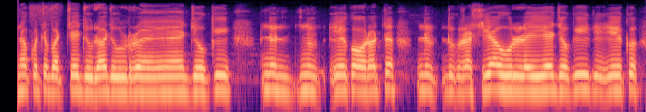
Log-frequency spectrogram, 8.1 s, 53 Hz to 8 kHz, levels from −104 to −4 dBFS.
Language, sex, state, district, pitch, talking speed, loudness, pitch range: Hindi, male, Uttar Pradesh, Budaun, 135 Hz, 125 wpm, -18 LUFS, 130-140 Hz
